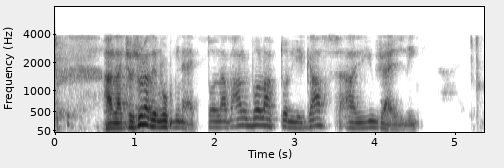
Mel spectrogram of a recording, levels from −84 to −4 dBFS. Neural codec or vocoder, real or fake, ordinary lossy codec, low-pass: codec, 16 kHz, 2 kbps, X-Codec, HuBERT features, trained on LibriSpeech; fake; AAC, 16 kbps; 7.2 kHz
